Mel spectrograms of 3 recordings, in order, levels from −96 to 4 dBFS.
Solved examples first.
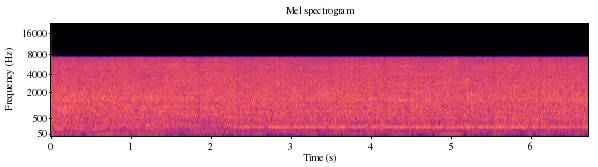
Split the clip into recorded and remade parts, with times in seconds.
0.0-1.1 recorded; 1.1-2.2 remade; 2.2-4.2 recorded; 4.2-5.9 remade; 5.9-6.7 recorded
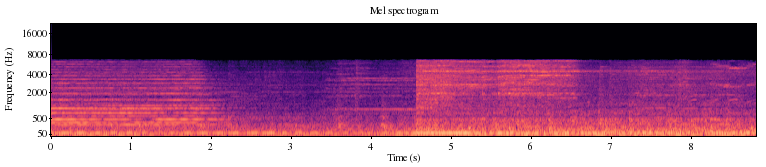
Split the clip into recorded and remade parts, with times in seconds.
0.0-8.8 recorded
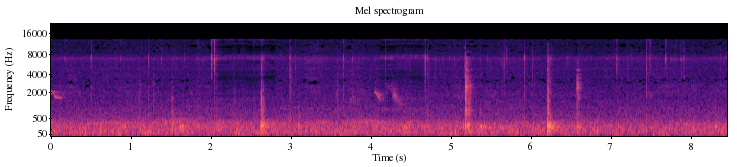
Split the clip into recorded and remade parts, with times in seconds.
0.0-2.0 recorded; 2.0-2.8 remade; 2.8-4.1 recorded; 4.1-4.7 remade; 4.7-8.5 recorded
